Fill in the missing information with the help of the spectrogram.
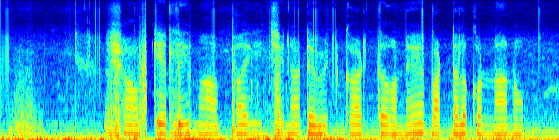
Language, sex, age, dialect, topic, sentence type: Telugu, female, 25-30, Utterandhra, banking, statement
